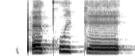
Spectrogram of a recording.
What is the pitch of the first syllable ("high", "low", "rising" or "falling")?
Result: low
